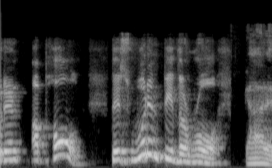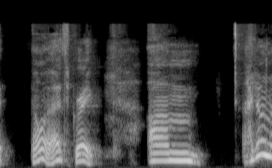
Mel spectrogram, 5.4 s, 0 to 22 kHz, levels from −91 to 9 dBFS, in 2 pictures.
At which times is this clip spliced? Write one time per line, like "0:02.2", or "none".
0:02.3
